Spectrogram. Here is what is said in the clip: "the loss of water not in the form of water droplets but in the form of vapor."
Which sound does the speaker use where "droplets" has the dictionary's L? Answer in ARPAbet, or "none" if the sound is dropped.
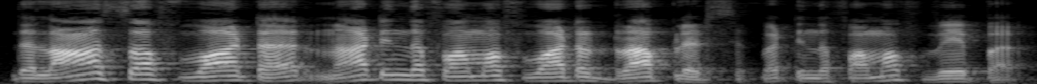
L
